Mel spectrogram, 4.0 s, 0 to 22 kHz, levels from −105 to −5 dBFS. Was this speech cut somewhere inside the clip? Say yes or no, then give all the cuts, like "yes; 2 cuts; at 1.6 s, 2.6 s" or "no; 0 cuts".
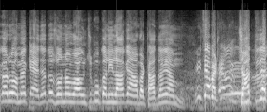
no; 0 cuts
